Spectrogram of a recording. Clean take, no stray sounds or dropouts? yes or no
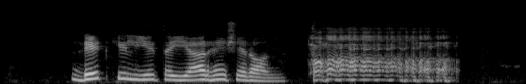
no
